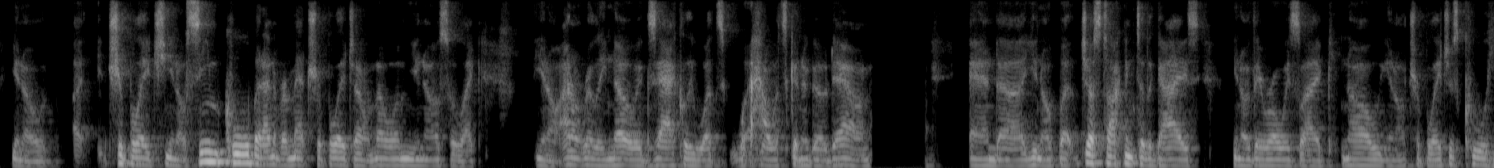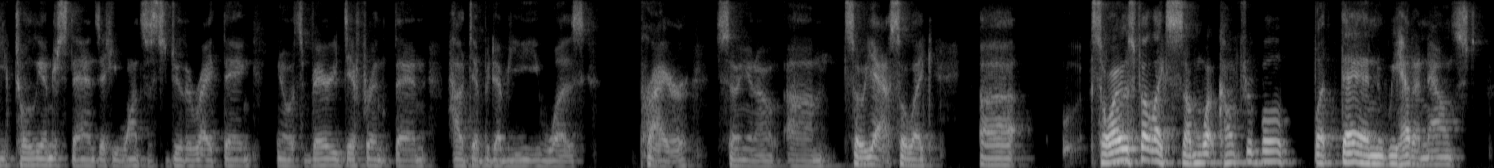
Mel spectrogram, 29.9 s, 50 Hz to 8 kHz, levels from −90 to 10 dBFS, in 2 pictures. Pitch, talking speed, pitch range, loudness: 110 Hz, 205 wpm, 100-125 Hz, -31 LUFS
